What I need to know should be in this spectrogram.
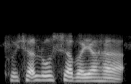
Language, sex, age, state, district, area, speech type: Bodo, female, 60+, Assam, Udalguri, rural, conversation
